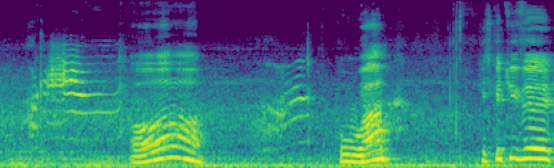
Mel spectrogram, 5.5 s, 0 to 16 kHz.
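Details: Maine Coon cat Louscard, indoors on 10/03/2017, trading drawn-out, arched and wavering meows with a person speaking French who asks what it wants and whether it is hungry; three main meows with human voice between them.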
